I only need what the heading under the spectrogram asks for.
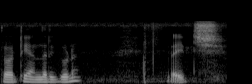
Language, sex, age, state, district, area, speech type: Telugu, male, 18-30, Telangana, Peddapalli, rural, spontaneous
